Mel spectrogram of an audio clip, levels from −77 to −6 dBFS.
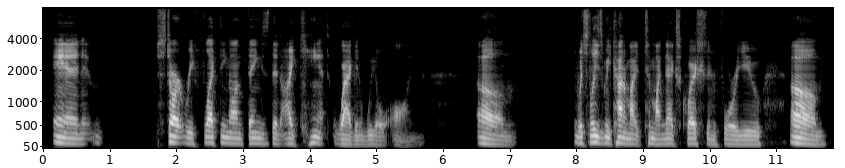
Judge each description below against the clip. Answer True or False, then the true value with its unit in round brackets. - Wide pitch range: False (3.9 semitones)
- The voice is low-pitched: True (105 Hz)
